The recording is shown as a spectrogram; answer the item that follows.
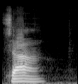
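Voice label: "jà", Cantonese; hold; 揸; holidays and festivals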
